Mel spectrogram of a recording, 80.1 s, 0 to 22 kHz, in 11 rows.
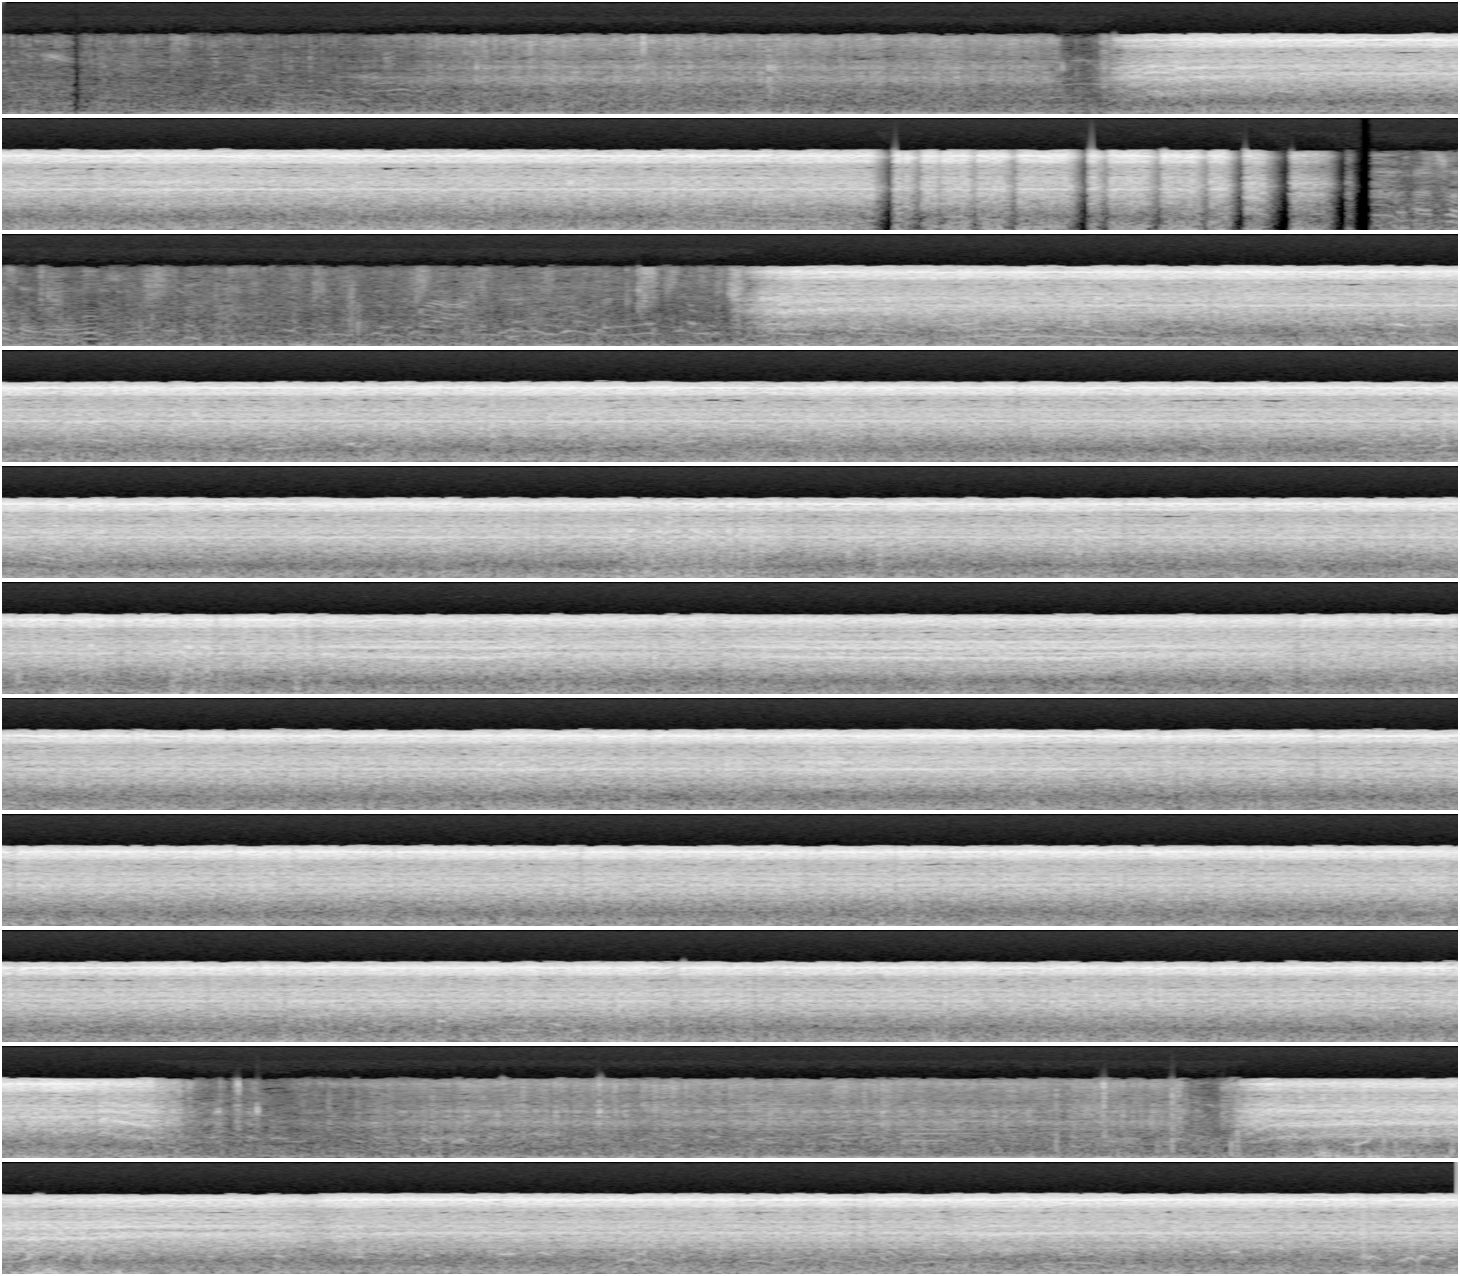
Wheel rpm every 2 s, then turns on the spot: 0, 20, 50, 220, 230, 230, 210, 0, 0, 170, 230, 240, 230, 230, 240, 230, 230, 230, 230, 220, 220, 230, 230, 230, 230, 230, 230, 230, 230, 230, 230, 230, 110, 20, 20, 140, 220, 230, 230, 230.
2-4 66-70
